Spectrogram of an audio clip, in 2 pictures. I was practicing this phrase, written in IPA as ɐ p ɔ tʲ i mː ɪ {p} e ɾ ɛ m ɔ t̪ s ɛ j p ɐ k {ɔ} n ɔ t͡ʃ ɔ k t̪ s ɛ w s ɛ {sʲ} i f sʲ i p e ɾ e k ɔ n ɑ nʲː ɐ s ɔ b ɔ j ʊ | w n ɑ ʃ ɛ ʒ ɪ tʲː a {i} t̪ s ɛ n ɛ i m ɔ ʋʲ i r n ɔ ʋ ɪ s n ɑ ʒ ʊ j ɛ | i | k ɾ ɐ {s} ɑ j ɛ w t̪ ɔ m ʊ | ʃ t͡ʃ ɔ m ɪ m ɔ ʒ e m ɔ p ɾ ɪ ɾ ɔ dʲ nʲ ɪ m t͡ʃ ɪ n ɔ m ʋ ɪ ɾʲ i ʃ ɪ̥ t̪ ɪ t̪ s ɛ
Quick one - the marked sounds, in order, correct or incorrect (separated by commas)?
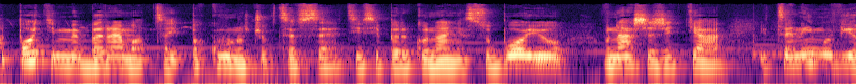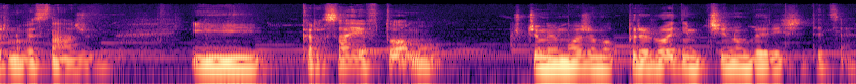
incorrect, incorrect, incorrect, correct, correct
